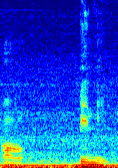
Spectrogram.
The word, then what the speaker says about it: Albany: here i'm going to own vinnie georgia it's pronounced spell albany as in albany new york but here in the south we pronounce it all been neat and you know i'll leave it on the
